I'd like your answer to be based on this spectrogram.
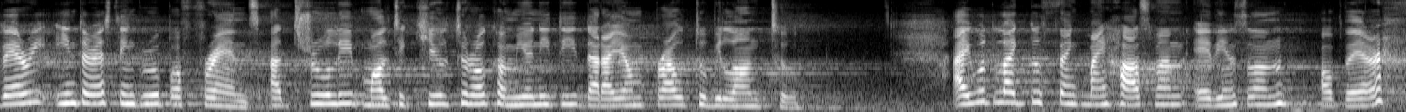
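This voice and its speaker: A woman's high voice in a Spanish accent, with fairly even intonation and noticeable background noise. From Venezuela. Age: 30s. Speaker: graduating student. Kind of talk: graduation speech. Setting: ceremony stage with audience. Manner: halting, self-correcting.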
